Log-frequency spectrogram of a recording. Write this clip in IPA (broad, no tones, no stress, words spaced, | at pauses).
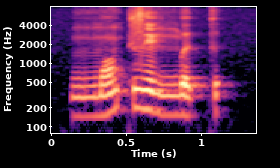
ŋ͡mɔ̃kzẽŋ͡mɘk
